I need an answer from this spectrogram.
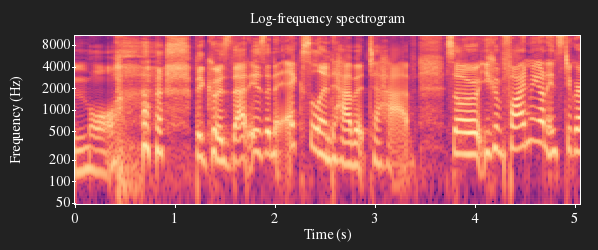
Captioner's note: laughs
